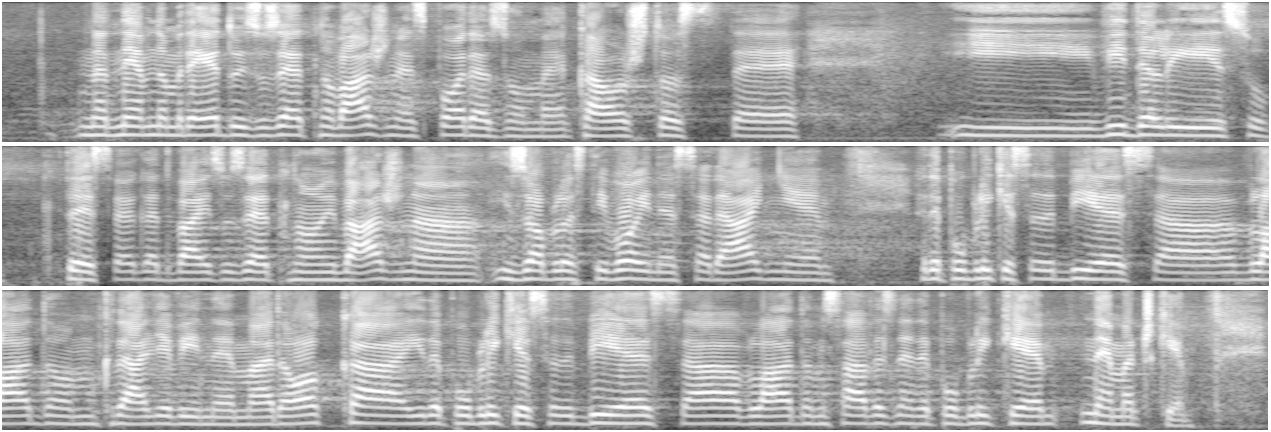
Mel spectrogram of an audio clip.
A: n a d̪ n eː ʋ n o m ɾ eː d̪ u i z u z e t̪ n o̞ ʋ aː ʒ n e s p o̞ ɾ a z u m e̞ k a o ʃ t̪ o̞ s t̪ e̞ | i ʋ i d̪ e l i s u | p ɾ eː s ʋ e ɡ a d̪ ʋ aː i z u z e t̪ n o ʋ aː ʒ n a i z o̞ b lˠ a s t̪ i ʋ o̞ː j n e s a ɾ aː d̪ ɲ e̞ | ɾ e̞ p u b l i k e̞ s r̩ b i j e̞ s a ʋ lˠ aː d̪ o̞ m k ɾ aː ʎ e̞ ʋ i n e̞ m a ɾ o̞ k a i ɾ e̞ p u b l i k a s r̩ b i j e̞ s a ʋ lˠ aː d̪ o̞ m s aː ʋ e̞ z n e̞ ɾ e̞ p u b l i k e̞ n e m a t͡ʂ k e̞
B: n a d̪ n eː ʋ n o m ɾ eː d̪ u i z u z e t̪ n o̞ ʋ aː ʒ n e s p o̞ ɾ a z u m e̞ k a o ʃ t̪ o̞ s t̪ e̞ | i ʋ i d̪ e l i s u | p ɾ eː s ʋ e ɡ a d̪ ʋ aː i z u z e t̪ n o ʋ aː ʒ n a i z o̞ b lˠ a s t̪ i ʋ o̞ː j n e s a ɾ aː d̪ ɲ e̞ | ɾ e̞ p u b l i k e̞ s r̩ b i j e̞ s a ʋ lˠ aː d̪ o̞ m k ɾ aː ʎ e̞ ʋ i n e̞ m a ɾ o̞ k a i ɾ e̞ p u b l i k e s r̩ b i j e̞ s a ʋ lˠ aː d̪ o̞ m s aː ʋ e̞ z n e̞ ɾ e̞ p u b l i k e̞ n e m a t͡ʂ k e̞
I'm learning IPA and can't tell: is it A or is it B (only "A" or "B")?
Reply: B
